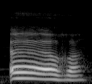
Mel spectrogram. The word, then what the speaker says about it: heure: et enfin le mot heures heure vous allez remarquer que le h ne se prononcent pas comme dans sommes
